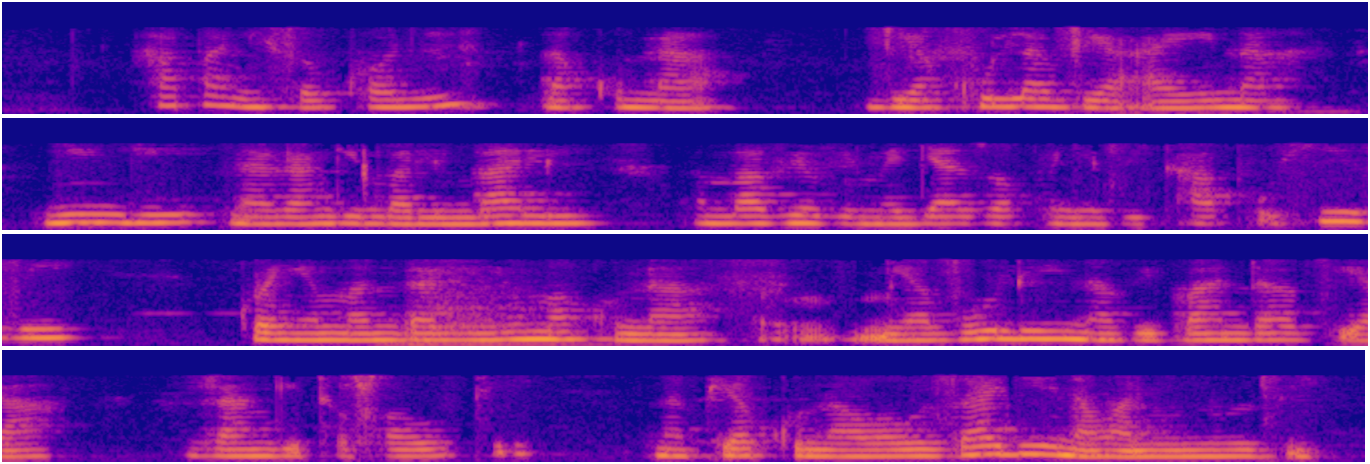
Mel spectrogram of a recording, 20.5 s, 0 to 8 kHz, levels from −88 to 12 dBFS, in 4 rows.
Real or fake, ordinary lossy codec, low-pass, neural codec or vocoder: real; AAC, 16 kbps; 7.2 kHz; none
